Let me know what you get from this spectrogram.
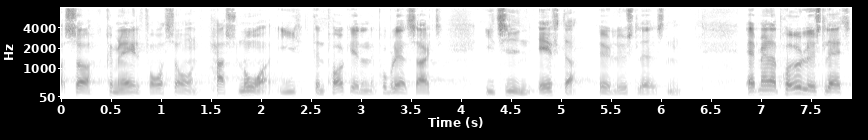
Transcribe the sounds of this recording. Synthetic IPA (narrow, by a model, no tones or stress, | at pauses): sɒ̽kʰʁiminɛ̰ːlfɒːsɒ̰ʊn̩hɑ̈sno̝ɐ̰id̥enpʰɒ̽ɡ̥el̰nəpʰo̝pʰulæ̰ɐ̰d̥sɑ̈ɡ̥̚d̥it͡sʰið̞̰ˠn̩efd̥ɐløslɛðˠl̩sn̩ | æd̥̚mænhɑ̈pʰʁœːʊð̩ˠløslæd̥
